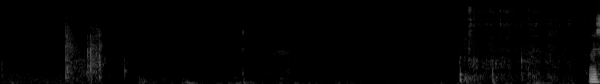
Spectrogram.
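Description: Paper crinkling and rustling from handling a tissue-paper piñata: a short crinkle about a second in, a few faint clicks, then a longer, soft rustle of the paper fringe near the end.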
